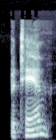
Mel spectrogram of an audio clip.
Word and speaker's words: Batten: And we pronounce your name Batten. Did I pronounce that right? – Batten, just like batten down the hatches.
